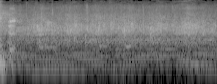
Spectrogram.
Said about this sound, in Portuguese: Você pode aplaudir o Senhor aí, gente?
